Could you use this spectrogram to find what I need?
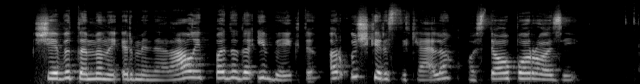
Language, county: Lithuanian, Vilnius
